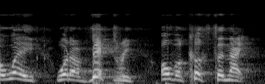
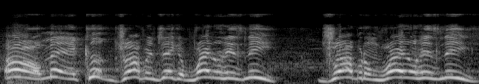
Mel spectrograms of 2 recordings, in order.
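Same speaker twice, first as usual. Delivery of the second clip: hyped ringside call, higher pitch; wrestling commentator; 5 semitones higher than usual. Acted. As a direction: call the big move with energy. Live play-by-play builds up.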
